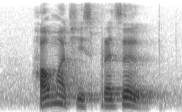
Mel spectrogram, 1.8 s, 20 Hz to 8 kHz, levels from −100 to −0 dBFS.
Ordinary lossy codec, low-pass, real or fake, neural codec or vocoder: none; 7.2 kHz; real; none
